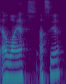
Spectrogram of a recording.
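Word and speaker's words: Lys Assia: Lys Asia, am I saying that right? Lys Asia. – Yeah.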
